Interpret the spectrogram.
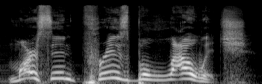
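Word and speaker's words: Marcin Przybyłowicz: And the track is titled Blood on the Cobblestones, composed by name I'm going to mispronounce, Marcin Przybylowicz. – Nailed it. I'm going to tell you right now, you nailed it.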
